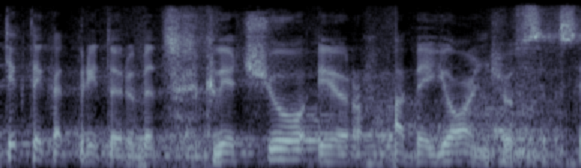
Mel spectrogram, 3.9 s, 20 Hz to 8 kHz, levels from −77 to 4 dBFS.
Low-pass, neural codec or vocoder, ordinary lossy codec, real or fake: 7.2 kHz; none; AAC, 48 kbps; real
